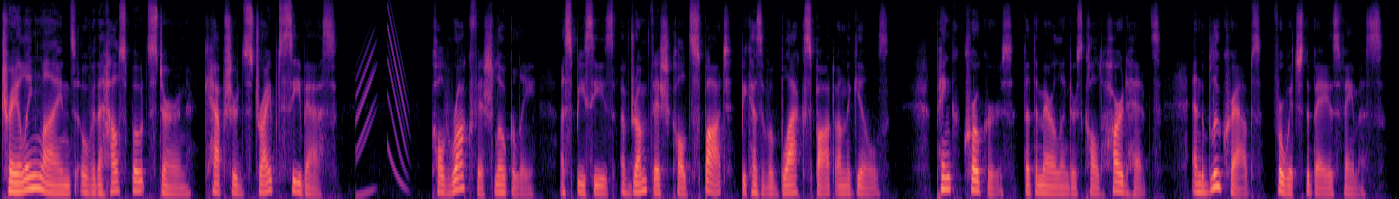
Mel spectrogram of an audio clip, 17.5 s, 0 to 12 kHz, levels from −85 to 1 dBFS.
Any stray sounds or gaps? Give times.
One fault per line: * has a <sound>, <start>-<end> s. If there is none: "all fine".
* has a chirp, 4.5-5.2 s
